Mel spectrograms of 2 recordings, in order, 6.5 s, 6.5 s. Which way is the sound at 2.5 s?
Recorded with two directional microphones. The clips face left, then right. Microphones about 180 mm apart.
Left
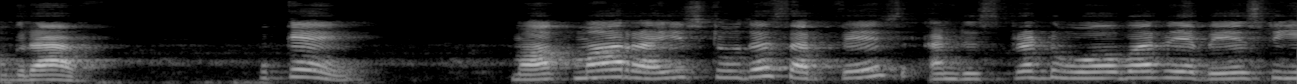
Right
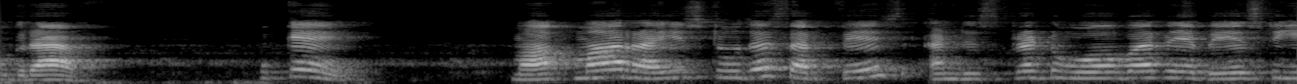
20° left (ahead or behind).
